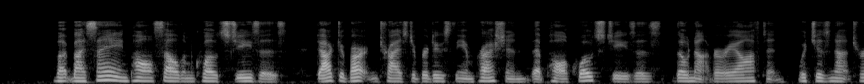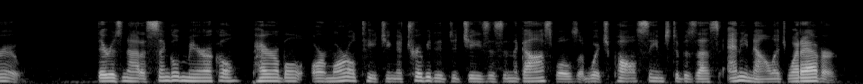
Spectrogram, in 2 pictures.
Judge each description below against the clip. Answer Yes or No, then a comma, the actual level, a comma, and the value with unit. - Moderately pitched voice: Yes, medium, 150 Hz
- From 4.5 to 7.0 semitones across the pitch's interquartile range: No, narrow, 2.4 semitones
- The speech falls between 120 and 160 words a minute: No, average, 175 wpm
